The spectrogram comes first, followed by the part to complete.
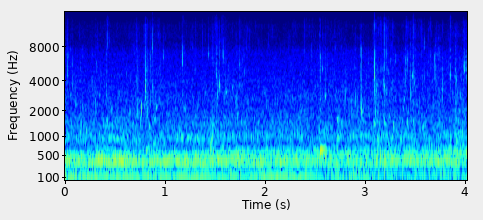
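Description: Steady rush of river water flowing over a shallow, rippling run, with a steady low hum underneath.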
